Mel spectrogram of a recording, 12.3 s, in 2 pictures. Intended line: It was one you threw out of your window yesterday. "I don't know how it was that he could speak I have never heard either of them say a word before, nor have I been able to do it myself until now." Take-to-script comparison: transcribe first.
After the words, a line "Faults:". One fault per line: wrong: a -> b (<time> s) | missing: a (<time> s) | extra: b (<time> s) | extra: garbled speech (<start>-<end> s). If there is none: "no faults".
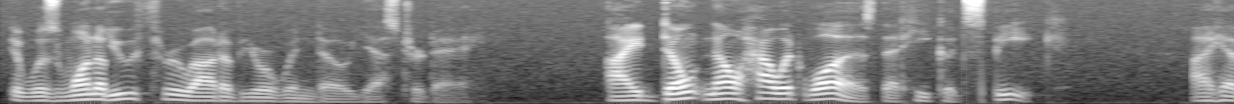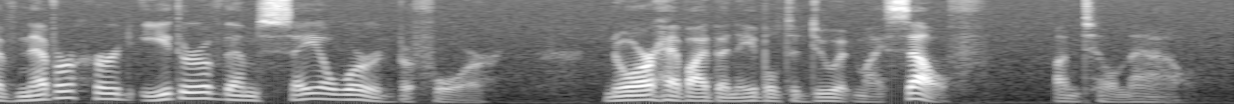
It was one you threw out of your window yesterday. "I don't know how it was that he could speak I have never heard either of them say a word before, nor have I been able to do it myself until now."
Faults:
no faults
